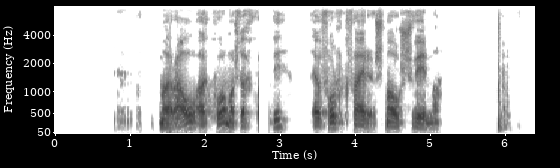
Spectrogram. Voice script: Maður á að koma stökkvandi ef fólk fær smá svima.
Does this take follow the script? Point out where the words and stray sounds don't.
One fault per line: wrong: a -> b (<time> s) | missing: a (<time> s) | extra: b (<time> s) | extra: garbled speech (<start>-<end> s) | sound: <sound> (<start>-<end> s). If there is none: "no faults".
sound: dropout (2.7-2.9 s)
